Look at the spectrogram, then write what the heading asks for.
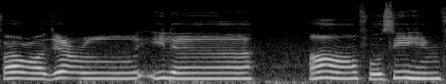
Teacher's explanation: یہ مد منفصل ہے اور را پورا ہے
